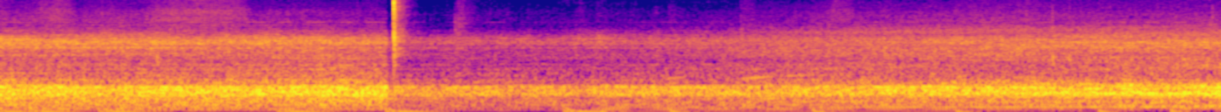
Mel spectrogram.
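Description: A small electric fan whirs steadily.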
